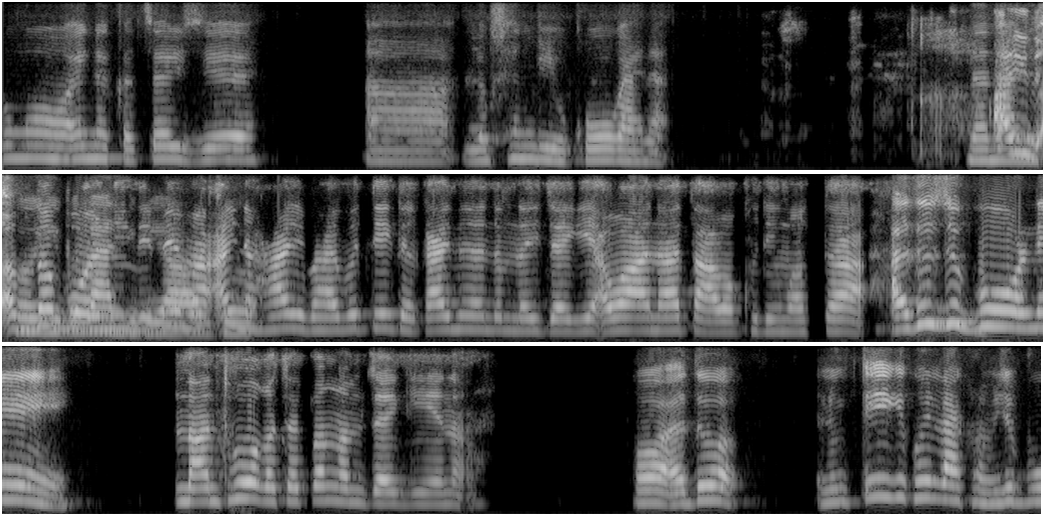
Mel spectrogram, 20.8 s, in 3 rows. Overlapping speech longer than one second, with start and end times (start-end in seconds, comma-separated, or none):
6.7-8.5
